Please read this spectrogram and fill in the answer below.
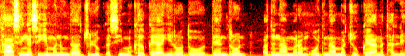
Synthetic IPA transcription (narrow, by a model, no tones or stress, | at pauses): tʰasiŋɐsiɡimɐnuŋdɐd͡ʒuluk̚ɐsimɐkʰɐlkɐjaɡiɾododendɾon | ɐdunɐmɐɾɐmʔojdunɐmɐt͡ʃukɐjanɐt̪ʰɐlːi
